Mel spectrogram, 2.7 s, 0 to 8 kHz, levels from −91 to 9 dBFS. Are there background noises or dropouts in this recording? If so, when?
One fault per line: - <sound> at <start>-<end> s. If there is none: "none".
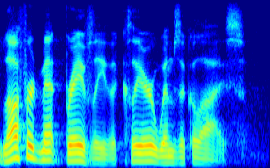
none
